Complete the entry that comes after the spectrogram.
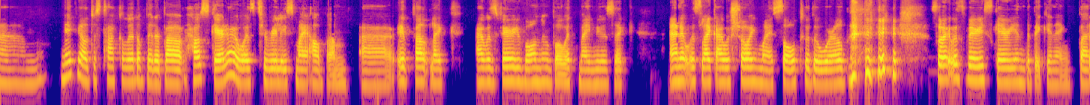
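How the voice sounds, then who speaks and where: A woman speaks at a medium pitch over a quiet background. Her intonation is monotone and flat. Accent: Canadian Arctic. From Nunavut, Canada (Pangnirtung). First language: Inuktitut. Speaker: singer-songwriter. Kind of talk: interview.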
